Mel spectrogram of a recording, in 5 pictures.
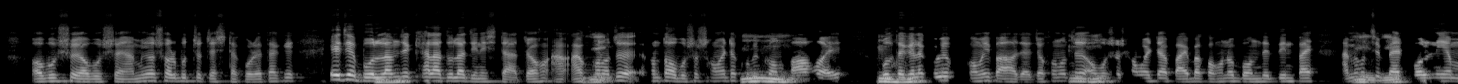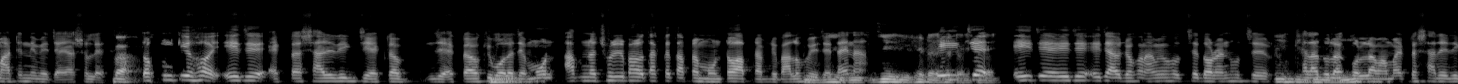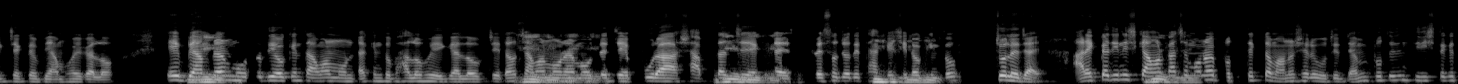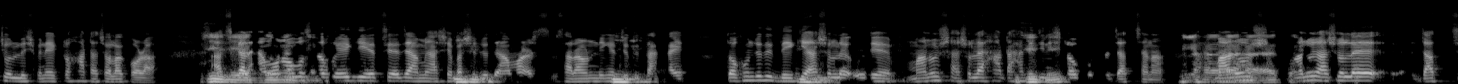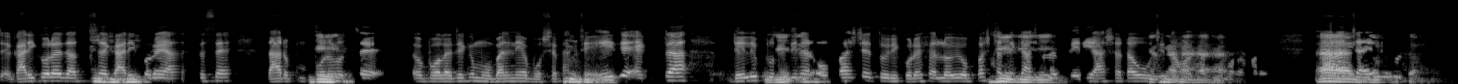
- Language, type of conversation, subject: Bengali, unstructured, তুমি কীভাবে নিজেকে মানসিক চাপমুক্ত রাখো?
- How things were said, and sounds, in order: static; "থাকি" said as "তাকি"; other background noise; "ভালো" said as "বালো"; "ধরেন" said as "দরেন"; "সপ্তাহের" said as "সাপ্তার"; in English: "surrounding"; "দেখি" said as "দেকি"; mechanical hum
